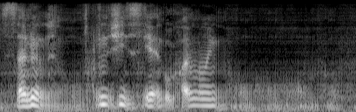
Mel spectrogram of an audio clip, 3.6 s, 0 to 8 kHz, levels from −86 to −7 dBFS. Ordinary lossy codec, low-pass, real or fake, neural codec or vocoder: AAC, 48 kbps; 7.2 kHz; fake; autoencoder, 22.05 kHz, a latent of 192 numbers a frame, VITS, trained on many speakers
